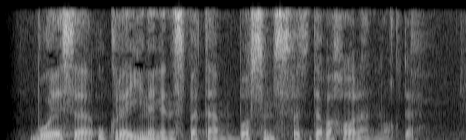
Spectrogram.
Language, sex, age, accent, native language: Uzbek, male, 18-24, Namangan, Uzbek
